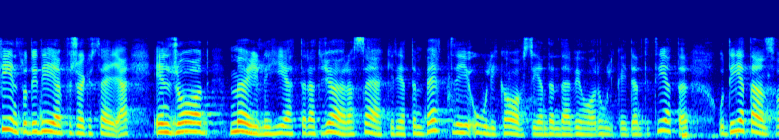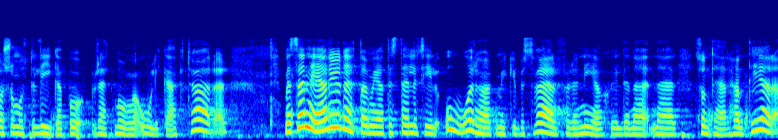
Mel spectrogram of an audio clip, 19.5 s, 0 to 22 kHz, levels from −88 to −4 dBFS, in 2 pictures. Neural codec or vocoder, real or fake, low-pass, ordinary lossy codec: none; real; 7.2 kHz; MP3, 64 kbps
